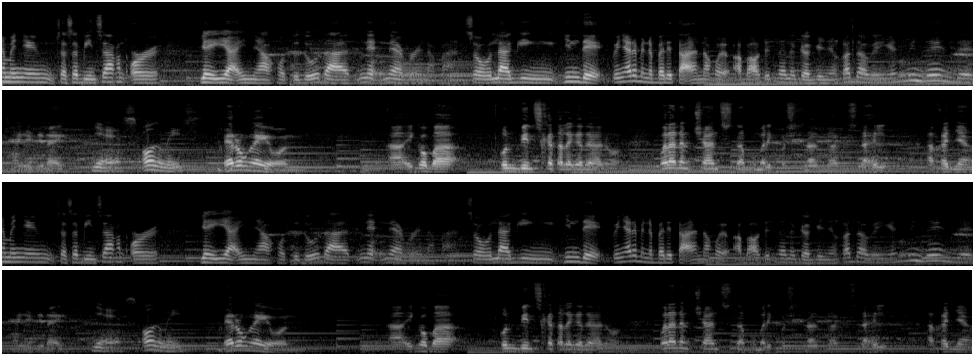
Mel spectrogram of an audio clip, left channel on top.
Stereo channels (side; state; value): right; quieter; 9.3 dB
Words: yung sasabihin sa akin or yayayain niya ako to do that. Never naman. So, laging hindi. Kunyari, may nabalitaan ako about it na nagaganyan ka daw. Ganyan. Hindi. Hindi. Yes, always. Pero ngayon, ikaw ba, convinced ka talaga na wala nang chance na bumalik pa siya sa drugs dahil ang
